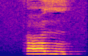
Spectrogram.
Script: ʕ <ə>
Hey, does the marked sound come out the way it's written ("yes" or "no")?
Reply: yes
